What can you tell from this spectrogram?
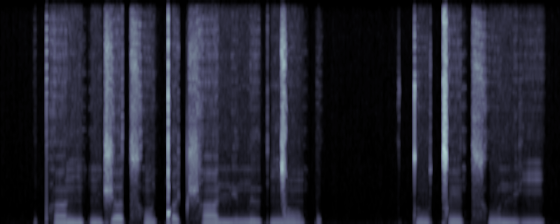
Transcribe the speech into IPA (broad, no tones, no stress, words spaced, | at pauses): pʰɐ̃ŋĩp nd͡ʒɐt͡sʰõǃɐ t͡ʃʰãnʲɨ nɨʔŋ͡ǀõp | t̪uǀẽ t͡sʰunji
